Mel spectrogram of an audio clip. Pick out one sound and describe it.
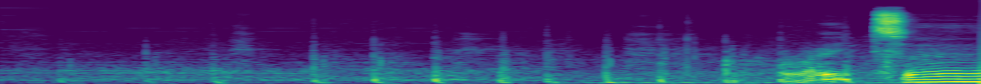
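Footsteps thud quickly on a metal floor.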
